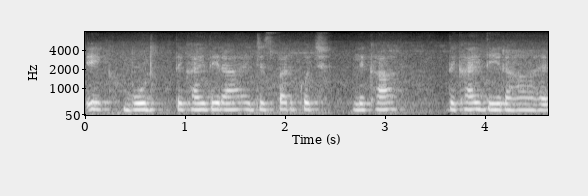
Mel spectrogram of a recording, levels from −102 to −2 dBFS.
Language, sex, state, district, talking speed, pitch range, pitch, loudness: Hindi, female, Jharkhand, Jamtara, 180 wpm, 225-235 Hz, 230 Hz, -16 LUFS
